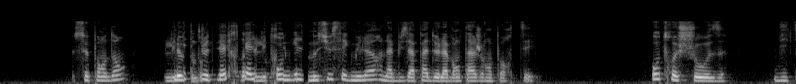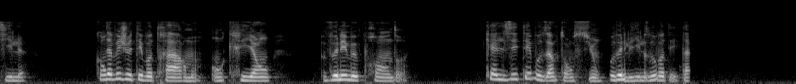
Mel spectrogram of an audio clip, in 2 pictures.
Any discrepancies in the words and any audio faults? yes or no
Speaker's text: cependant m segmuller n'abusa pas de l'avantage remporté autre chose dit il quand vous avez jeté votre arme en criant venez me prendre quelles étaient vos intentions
yes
